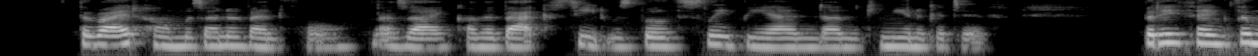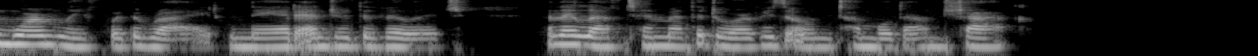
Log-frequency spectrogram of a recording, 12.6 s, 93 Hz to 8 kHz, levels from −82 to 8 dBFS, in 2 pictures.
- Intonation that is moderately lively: No, narrow, 2.0 semitones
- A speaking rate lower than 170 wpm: No, fast, 205 wpm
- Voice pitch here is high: Yes, high, 200 Hz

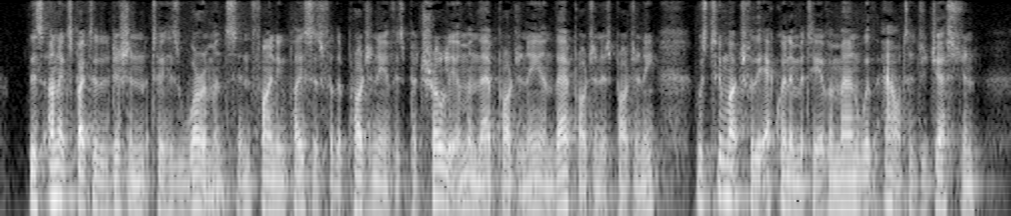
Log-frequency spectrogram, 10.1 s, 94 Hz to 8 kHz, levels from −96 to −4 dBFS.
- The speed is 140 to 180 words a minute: No, average, 200 wpm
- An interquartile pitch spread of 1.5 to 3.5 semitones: Yes, average, 2.9 semitones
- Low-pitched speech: Yes, low, 100 Hz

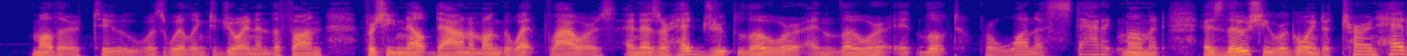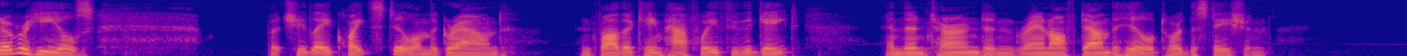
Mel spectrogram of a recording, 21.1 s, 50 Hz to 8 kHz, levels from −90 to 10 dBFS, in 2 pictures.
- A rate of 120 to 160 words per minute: No, average, 195 wpm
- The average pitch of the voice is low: Yes, low, 120 Hz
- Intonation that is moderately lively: Yes, average, 3.5 semitones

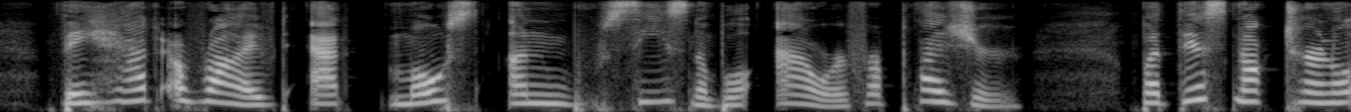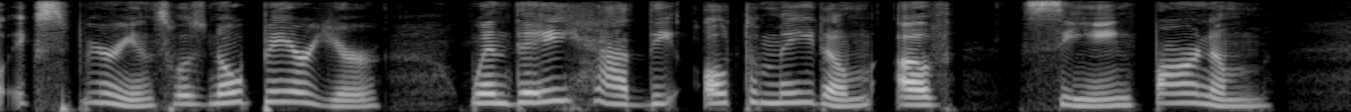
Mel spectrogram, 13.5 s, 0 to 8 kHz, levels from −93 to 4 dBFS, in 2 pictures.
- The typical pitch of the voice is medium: No, high, 245 Hz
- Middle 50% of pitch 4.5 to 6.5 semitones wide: Yes, average, 5.1 semitones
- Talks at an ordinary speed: No, slow, 110 wpm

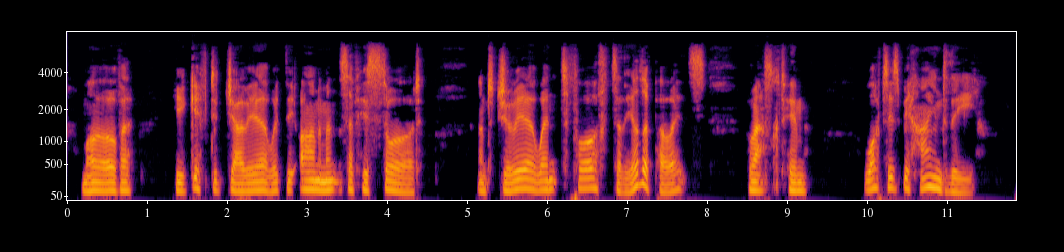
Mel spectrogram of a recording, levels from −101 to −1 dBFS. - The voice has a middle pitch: No, low, 115 Hz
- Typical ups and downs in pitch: Yes, average, 3.1 semitones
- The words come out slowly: Yes, slow, 125 wpm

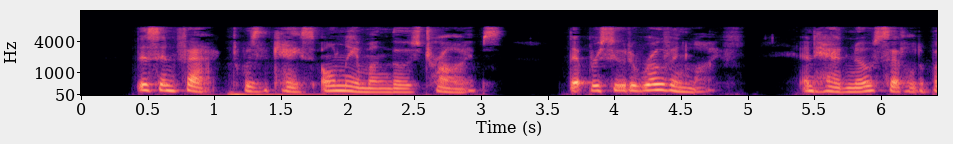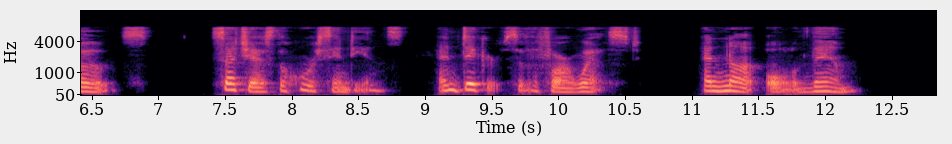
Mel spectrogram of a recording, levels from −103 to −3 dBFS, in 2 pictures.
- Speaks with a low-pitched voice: No, high, 210 Hz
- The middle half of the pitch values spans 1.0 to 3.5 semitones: No, average, 4.2 semitones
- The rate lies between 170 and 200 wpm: Yes, average, 175 wpm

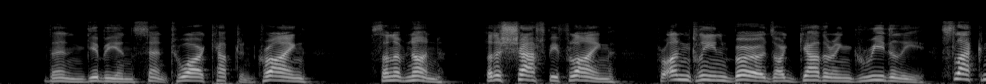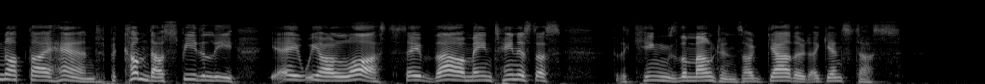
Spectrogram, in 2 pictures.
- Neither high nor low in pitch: Yes, medium, 175 Hz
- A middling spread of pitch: No, wide, 5.8 semitones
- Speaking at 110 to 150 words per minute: Yes, average, 145 wpm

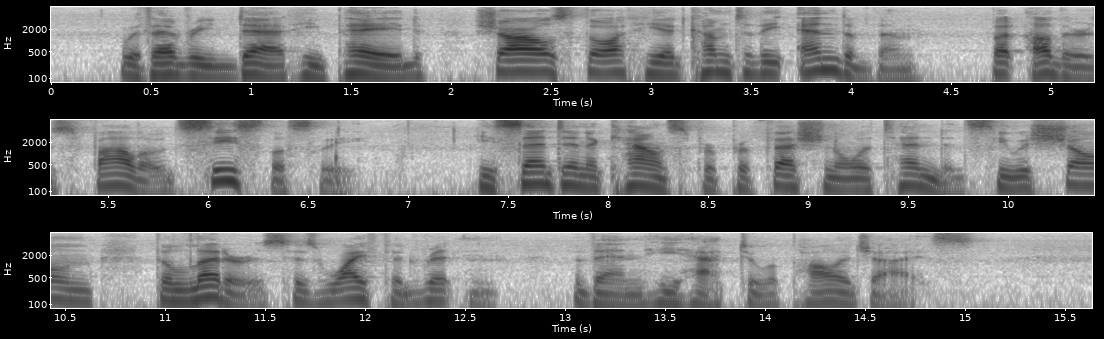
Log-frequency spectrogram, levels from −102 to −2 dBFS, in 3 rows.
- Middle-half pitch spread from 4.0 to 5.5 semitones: Yes, average, 5.2 semitones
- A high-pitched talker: No, low, 120 Hz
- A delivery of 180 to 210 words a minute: No, average, 155 wpm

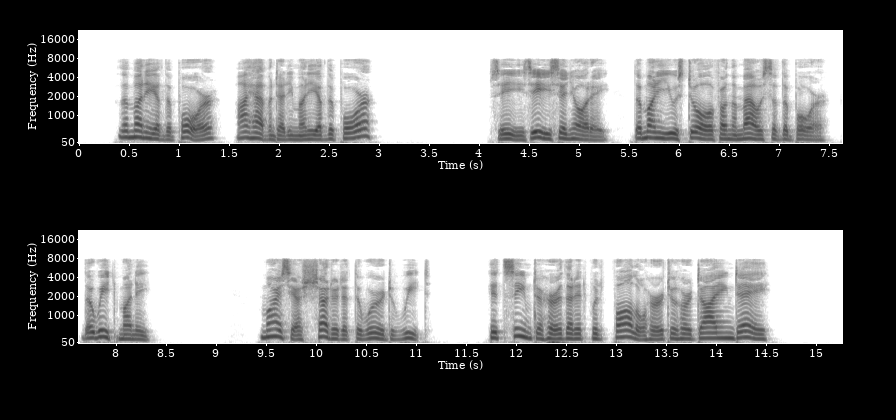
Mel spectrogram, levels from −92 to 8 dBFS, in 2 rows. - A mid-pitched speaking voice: Yes, medium, 170 Hz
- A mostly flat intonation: No, average, 4.2 semitones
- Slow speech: No, average, 180 wpm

